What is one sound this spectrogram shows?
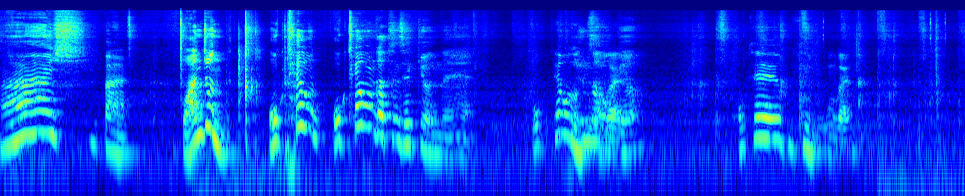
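A man talks animatedly and loudly into a close microphone.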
